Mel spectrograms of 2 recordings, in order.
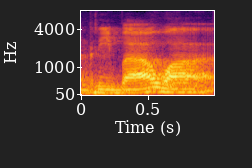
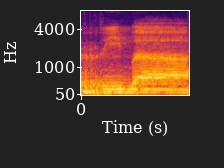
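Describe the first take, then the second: First: A w sound is said at the end. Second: No w sound is said at the end. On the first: The speaker calls it wrong. "bukan ribawa ya" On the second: The speaker calls it right. "riba tetap"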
